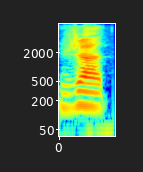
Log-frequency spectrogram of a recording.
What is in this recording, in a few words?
"rhat2", taiwanese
